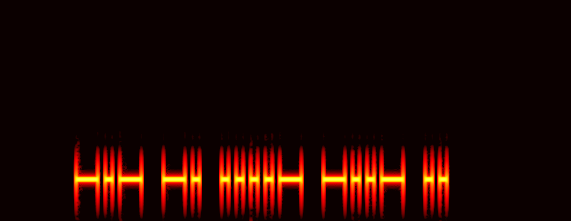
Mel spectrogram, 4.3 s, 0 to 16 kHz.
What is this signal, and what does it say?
Morse code, heard as a keyed tone, about 21 wpm, 700 Hz. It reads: KN4XI
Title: USA Call Signs - 5 Characters - Repeated 3x - 22wpm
